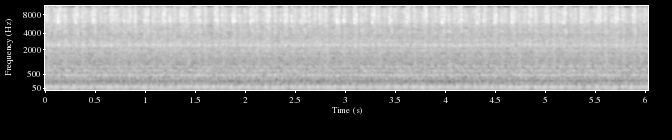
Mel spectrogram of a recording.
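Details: 2015 Jeep Grand Cherokee SRT 6.4 Hemi V8 at idle: a steady idle with a quick, light, even tick about three per second from the top end; lifter tick suspected, not confirmed.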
